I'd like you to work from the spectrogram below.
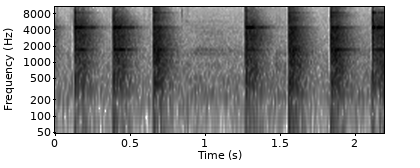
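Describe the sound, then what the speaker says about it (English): Seven sharp metallic taps as a hammer strikes a silver ring on a steel mandrel, a short gap splitting a group of three from a group of four, each bright ringing hit decaying quickly. "It makes it round, but it also tests that joint, because I'm hammering on this."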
